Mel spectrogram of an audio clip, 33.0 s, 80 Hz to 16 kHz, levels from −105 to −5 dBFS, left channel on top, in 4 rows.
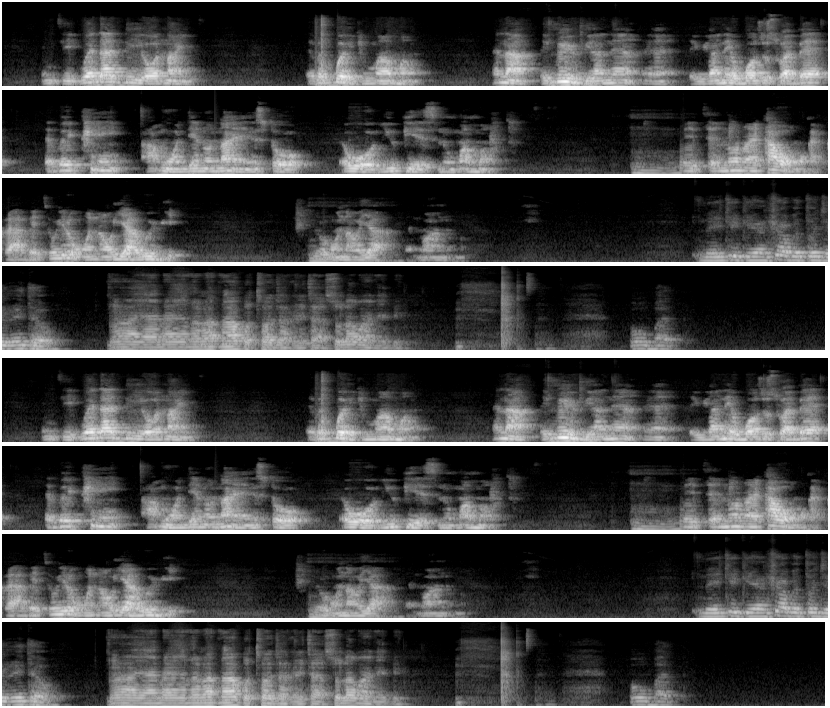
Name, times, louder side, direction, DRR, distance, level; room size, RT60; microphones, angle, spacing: voice 1, 0.4-1.9 3.0-4.1 4.9-8.2 8.7-9.4 9.7-11.2 11.6-13.2 15.0-18.2 19.6-20.4 20.7-21.0, left 1 dB, 25° left, 1 dB, 0.5 m, -25 dB
voice 2, 5.4-5.9 7.7-8.0 14.5-15.0 19.6-20.3 23.4-25.3 26.7-26.8 29.8-29.9 31.1-31.5, right 1 dB, 35° right, -4 dB, 0.9 m, -36 dB
voice 3, 25.8-28.8, right 4 dB, 85° right, 4 dB, 0.5 m, -33 dB
2.5 x 2.1 x 3.0 m, 0.33 s
head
